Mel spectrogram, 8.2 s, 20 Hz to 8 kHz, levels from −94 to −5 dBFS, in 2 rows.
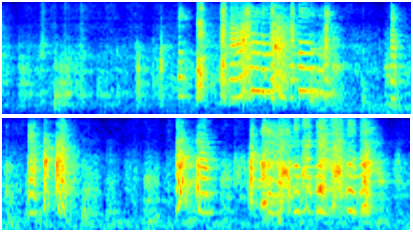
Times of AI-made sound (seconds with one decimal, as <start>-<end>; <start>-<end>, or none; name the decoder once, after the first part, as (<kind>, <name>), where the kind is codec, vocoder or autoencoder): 0.0-2.4 (codec, SNAC); 2.9-3.7; 6.4-8.2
